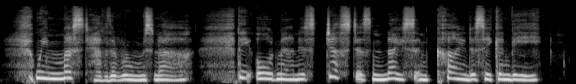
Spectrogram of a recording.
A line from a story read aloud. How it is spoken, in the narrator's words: cried Lucy to her cousin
